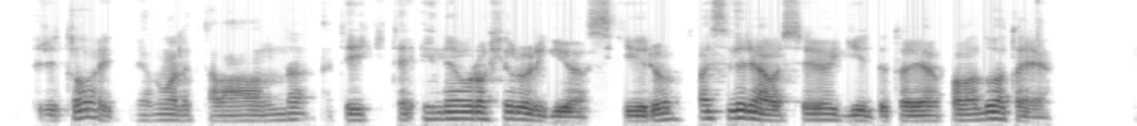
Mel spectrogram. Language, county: Lithuanian, Šiauliai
